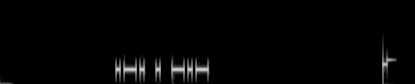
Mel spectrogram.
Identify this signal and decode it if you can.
Morse code, heard as a keyed tone, about 30 wpm, 700 Hz. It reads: REK
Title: USA Call Sign Postfixes - 3 Letters 30wpm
